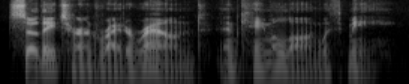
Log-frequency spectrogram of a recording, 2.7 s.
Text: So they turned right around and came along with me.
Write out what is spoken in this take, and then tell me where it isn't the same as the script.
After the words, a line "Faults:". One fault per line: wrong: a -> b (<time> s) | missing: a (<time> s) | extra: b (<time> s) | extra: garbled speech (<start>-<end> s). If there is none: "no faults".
So they turned right around and came along with me.
Faults:
no faults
